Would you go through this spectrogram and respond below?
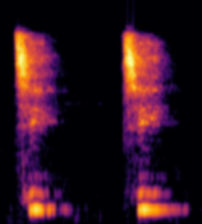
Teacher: t is like the air flow stronger and shorter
